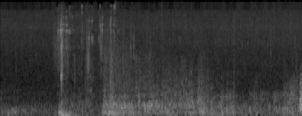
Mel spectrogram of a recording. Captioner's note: saddle thudding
